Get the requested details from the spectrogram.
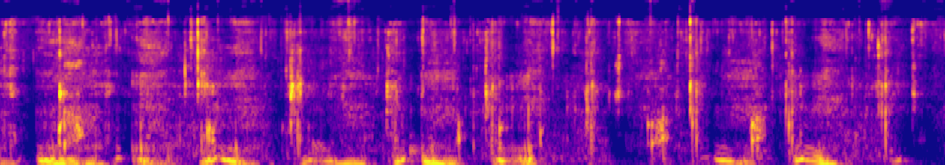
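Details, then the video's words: Max the dog works at a bumpy orange lick mat holding eggs or diluted peanut oil, producing rhythmic wet laps in clusters roughly every half second, low and close, no speech. "ASMR Dog Licking"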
